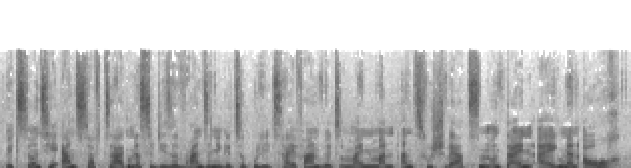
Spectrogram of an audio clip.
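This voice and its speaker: An actress playing an indignant wife in an audio drama, incredulous, sharp-tongued and dismissive. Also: female voice, a little high, a little fast, a little hiss or hum, close to an everyday voice. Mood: hostile. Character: indignant, scornful wife defending her husband. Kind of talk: naturalistic audio drama acting.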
